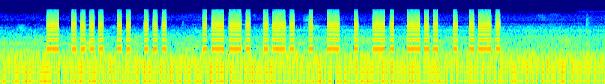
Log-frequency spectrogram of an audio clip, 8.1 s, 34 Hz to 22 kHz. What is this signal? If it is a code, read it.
Morse code, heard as a buzzer, hand-sent with a paddle, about 20 wpm, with the noise inside a subway train. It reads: THIS PRETENDER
